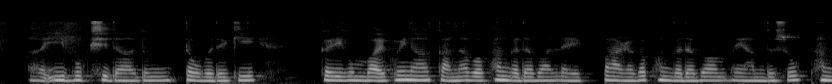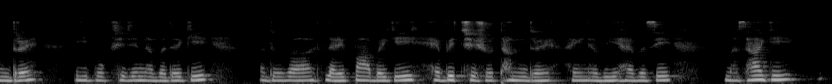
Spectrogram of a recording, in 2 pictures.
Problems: background sounds at intervals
